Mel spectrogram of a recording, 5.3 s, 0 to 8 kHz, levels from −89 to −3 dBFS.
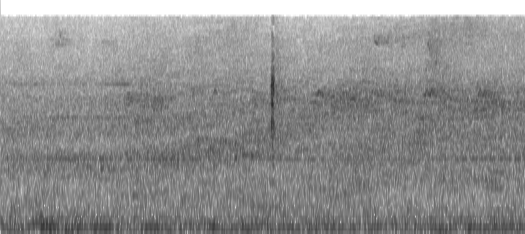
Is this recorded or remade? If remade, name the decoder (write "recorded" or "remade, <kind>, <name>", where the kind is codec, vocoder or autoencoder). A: recorded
